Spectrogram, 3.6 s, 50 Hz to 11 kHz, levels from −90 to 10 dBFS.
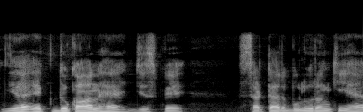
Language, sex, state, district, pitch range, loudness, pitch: Hindi, male, Jharkhand, Palamu, 115-130 Hz, -18 LUFS, 125 Hz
